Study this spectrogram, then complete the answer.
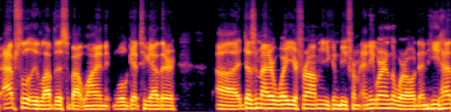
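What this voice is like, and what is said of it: Usual voice. Nothing is said of it.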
